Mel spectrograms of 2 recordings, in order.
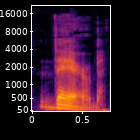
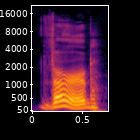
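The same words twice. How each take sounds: First: The vowel sounds like 'air'. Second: The vowel sounds like 'er'. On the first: This is the original pronunciation. "was originally pronounced verb" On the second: This is the modern pronunciation. "today we tend to associate that E R spelling with the er sound"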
